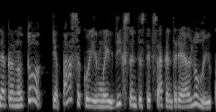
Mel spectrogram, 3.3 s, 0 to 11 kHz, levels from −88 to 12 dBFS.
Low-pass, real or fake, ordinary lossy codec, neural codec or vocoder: 7.2 kHz; fake; MP3, 32 kbps; codec, 16 kHz, 2 kbps, FunCodec, trained on LibriTTS, 25 frames a second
